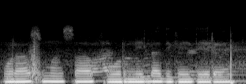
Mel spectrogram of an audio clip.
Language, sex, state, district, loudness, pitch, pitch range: Hindi, male, Rajasthan, Bikaner, -11 LUFS, 125 Hz, 120-130 Hz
